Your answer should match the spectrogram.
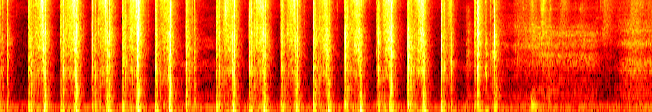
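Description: A deck of tarot cards shuffled by hand: a quick run of crisp card slaps, about six a second, that stops about five seconds in.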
